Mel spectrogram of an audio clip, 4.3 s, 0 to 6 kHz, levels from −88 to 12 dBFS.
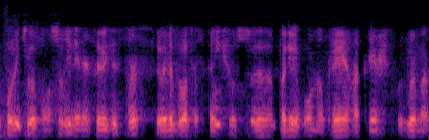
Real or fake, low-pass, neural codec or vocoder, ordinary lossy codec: fake; 5.4 kHz; codec, 16 kHz, 1 kbps, FreqCodec, larger model; AAC, 24 kbps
